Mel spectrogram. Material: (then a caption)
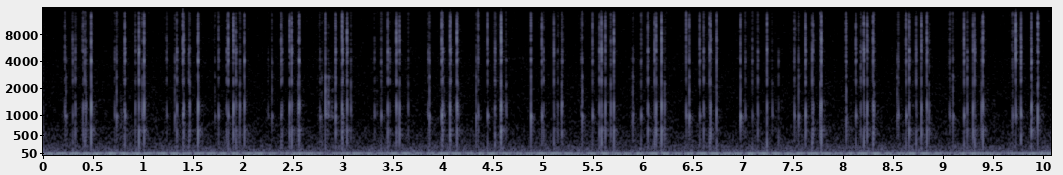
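Plastic. Long nails scratch and tap rapidly on the sides of a small hollow pink plastic tub held with its base facing forward. The result is a dense, uneven stream of dry, bright clicks and scratchy crackles over a steady low rumble, all at a quiet level.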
